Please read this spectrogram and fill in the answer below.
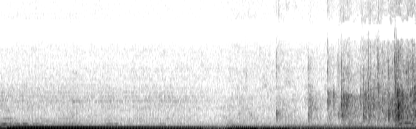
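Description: A live band's closing chord ringing out: low electric bass and guitar notes held and sustaining, shifting once or twice. The audience starts clapping near the end.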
